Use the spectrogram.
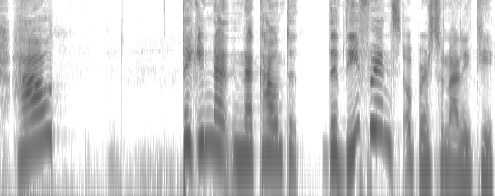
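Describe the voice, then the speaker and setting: At a moderate pace and with very wide pitch swings, the speaker talks in a Mexican accent on a very clean recording with a silent background and a dry, close sound with no echo. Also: woman. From Mexico. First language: Spanish. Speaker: co-founder of personal development business, former English teacher. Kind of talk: casual conversational discussion.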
